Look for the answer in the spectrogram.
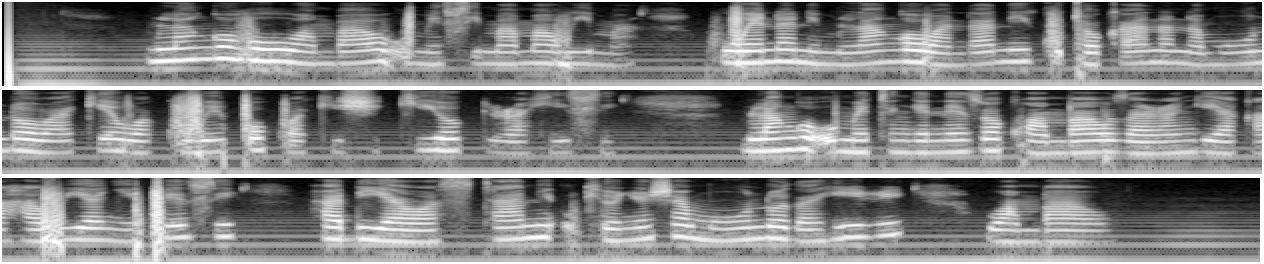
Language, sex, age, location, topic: Swahili, female, 18-24, Kisii, education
